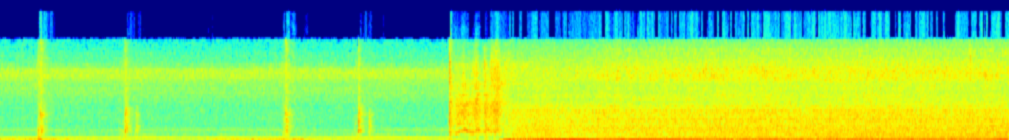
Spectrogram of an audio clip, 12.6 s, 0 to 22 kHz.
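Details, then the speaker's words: 2008 Pontiac Torrent / Chevy Equinox 3.4L after head gasket repair, started with no coolant yet: a few clicks, then a steady even idle with no knocks or misses; runs smooth. "so i don't have any cooling in it yet so we can't run it too long but it appears to run pretty smooth so go ahead kill it"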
